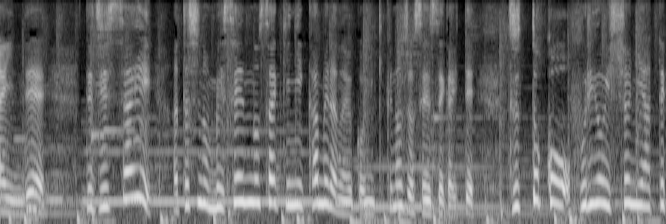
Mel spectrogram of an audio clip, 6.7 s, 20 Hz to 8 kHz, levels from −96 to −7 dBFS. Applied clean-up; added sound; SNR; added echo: none; none; none; none.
